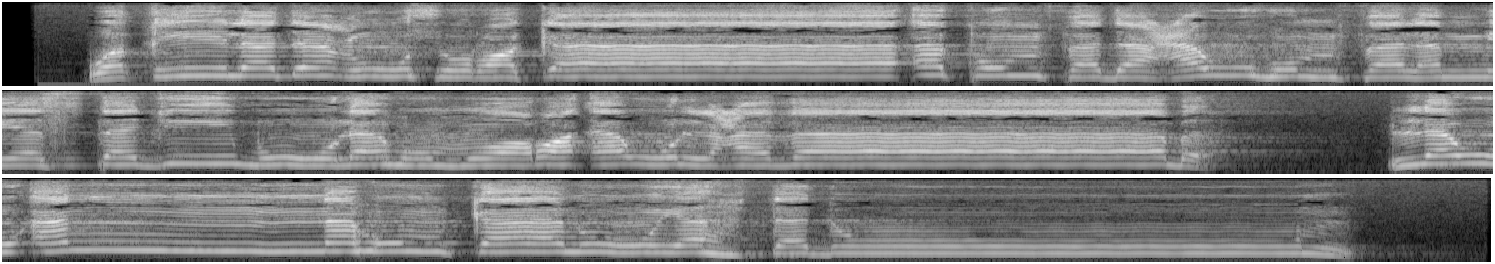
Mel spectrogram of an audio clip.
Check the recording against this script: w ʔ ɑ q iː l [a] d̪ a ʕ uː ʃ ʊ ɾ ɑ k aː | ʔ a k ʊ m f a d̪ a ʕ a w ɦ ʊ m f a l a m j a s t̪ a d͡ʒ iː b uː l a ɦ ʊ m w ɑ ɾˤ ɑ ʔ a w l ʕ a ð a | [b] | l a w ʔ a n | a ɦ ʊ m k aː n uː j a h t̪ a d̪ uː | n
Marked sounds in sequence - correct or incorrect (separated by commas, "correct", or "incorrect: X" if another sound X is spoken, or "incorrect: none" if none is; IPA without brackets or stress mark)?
correct, correct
